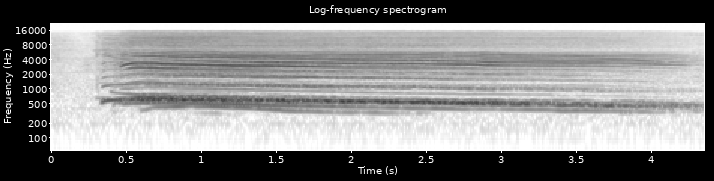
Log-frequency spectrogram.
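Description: Children's choir singing one long held note in several voices, entering about a third of a second in, sagging slightly in pitch and fading near the end.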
